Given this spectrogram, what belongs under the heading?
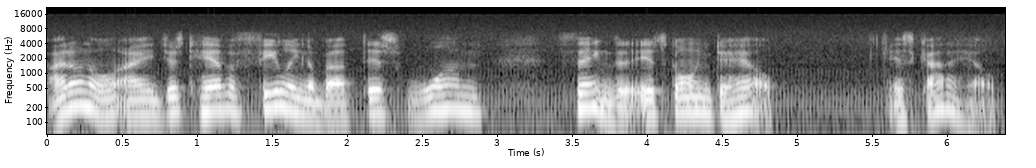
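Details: Adult speaker; typical speech.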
